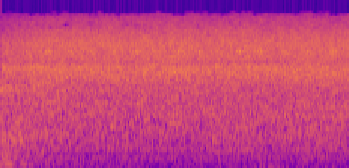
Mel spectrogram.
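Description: Steady, even hiss of background noise, with no distinct event in it.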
